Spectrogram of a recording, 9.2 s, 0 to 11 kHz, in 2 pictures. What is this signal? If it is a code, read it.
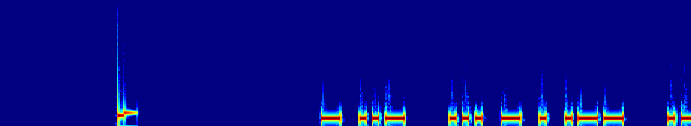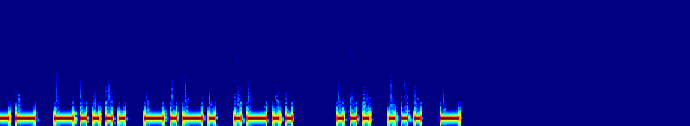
Morse code, heard as a keyed tone, about 28 wpm, 700 Hz. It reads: TU STEW W6CL SST
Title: K1USN SST QSO Practice - 28wpm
